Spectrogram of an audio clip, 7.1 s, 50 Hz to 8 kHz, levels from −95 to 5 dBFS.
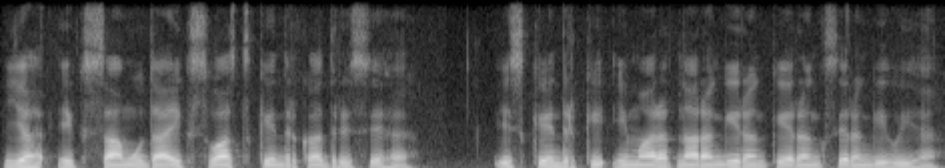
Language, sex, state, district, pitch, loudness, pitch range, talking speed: Hindi, male, Jharkhand, Palamu, 130 Hz, -18 LUFS, 120-140 Hz, 160 wpm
